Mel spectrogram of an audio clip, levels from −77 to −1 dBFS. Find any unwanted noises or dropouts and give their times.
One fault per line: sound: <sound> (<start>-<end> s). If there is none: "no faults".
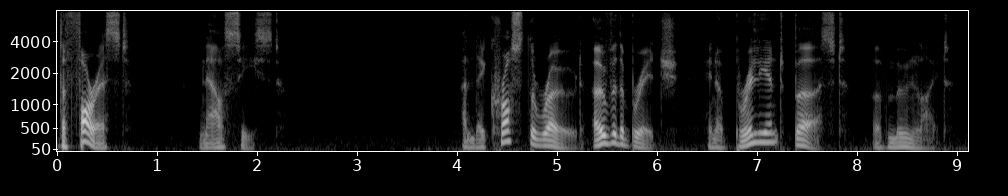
no faults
